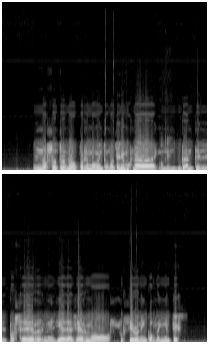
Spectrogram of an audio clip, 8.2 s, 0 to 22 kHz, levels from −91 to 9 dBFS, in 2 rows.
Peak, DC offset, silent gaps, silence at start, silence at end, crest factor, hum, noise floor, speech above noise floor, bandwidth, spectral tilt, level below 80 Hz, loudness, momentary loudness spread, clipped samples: -6 dBFS; under 0.1%; none; 0.6 s; 0.55 s; 12 dB; none; -53 dBFS; 35 dB; 8 kHz; -7 dB/octave; -54 dBFS; -18 LUFS; 8 LU; under 0.1%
